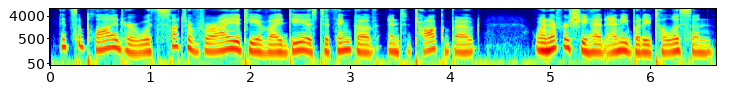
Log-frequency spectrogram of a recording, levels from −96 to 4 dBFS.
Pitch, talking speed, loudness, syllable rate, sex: 170 Hz, 200 wpm, -17 LUFS, 5.6 syllables/s, female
